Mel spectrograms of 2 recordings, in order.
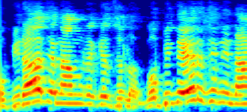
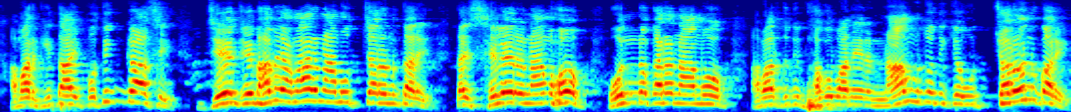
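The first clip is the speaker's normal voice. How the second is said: louder, emphatic preaching, laughing in places; preaching at full force; 2 semitones higher, 6 dB louder than usual. Acted. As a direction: drive home the glory of the name. Preaching the glory of the name. (জোরালো প্রবচন)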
